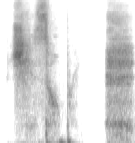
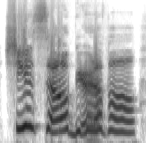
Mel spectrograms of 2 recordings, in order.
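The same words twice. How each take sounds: First: Barely audible whisper; very soft, voiceless gushing; awed whisper. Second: Loud, higher-pitched gushing; gushing admiration. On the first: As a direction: whisper it in admiration. Gushing over a selfie photo. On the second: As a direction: exclaim it with open adoration. Gushing aloud over the photo. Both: Real, not acted.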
